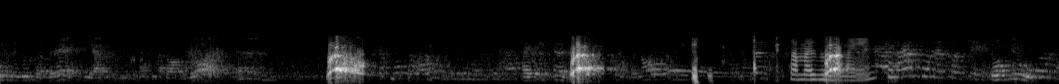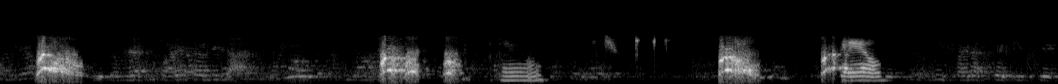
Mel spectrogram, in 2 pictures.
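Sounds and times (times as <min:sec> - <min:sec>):
small dog barking: 0:03.3 - 0:03.8, 0:05.7 - 0:06.2, 0:11.0 - 0:11.4, 0:14.4 - 0:15.3, 0:17.8 - 0:19.1
speech: 0:08.0 - 0:09.3, 0:09.9 - 0:11.4, 0:19.2 - 0:19.6.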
